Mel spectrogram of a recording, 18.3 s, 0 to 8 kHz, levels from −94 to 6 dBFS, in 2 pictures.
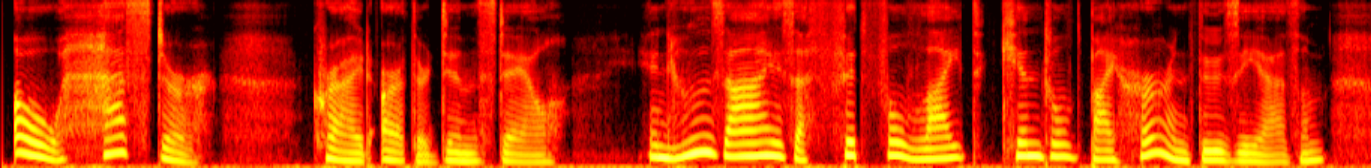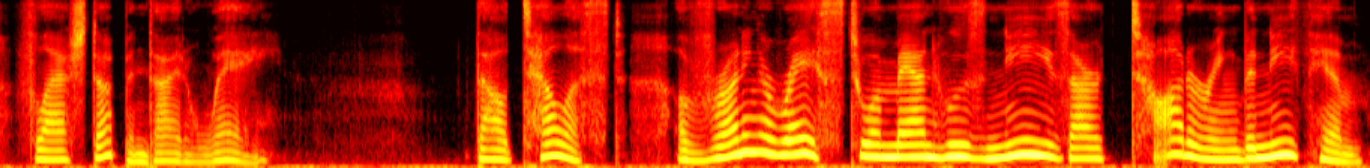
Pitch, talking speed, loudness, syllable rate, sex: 190 Hz, 115 wpm, -16 LUFS, 3.7 syllables/s, female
